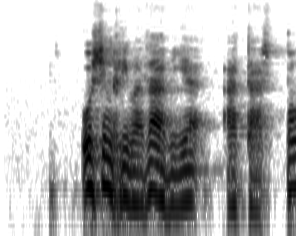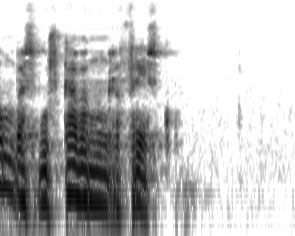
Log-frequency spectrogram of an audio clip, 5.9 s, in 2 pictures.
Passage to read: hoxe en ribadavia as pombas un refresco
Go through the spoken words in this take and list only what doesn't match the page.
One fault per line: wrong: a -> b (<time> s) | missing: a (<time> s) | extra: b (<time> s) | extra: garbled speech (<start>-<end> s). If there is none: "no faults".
extra: ata (2.4 s)
extra: buscaban (3.4 s)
